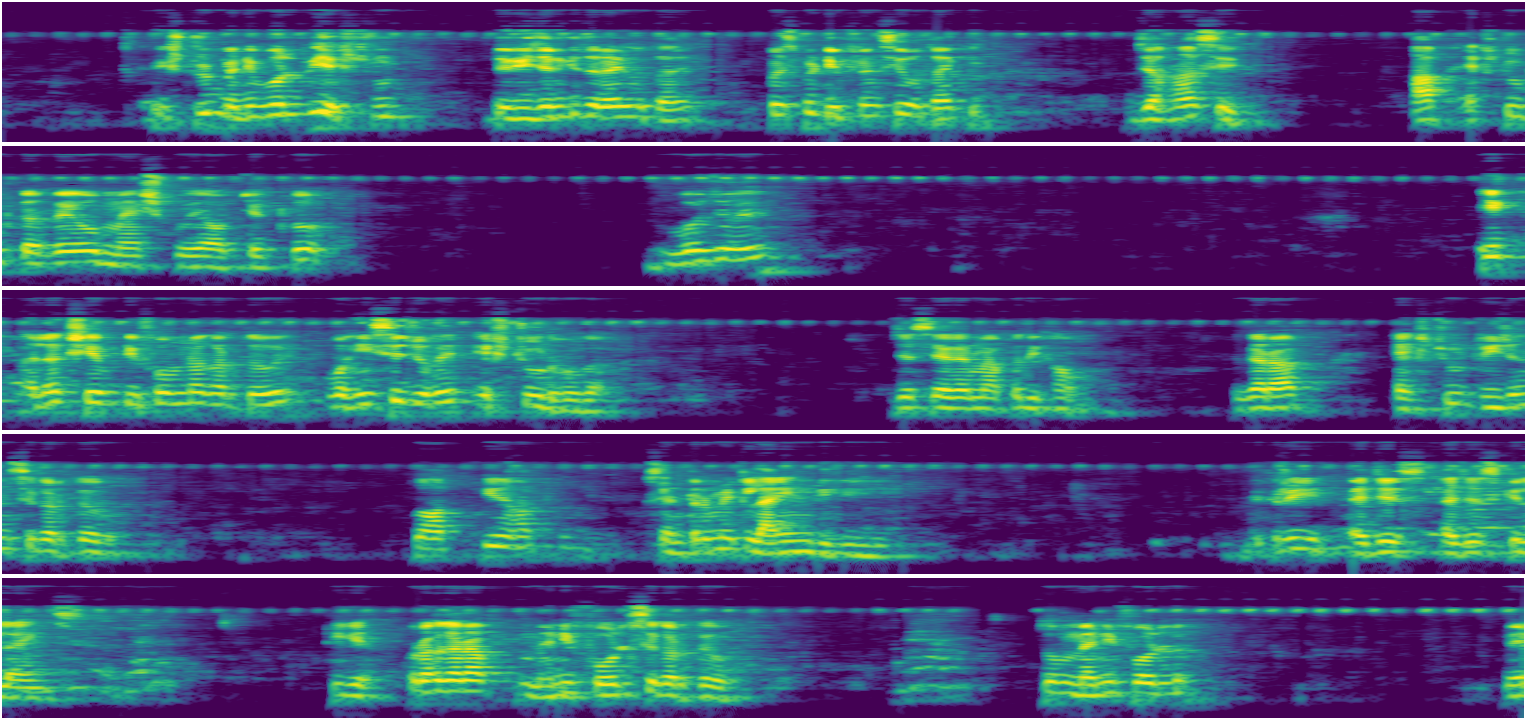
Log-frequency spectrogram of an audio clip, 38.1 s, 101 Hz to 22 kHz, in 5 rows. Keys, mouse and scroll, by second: 0.4 click, 6.1-8.4 drag, 9.5 click, 12.6 click, 14.9 click, 21.2-24.4 drag, 33.6-36.3 drag, 36.3-37.0 scroll up 2, 37.0-38.0 scroll down 4.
